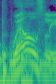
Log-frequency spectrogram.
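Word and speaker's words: Wellesley: on Wellsley when Shannon gets to Wellsley as it's pronounced she pulls into the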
